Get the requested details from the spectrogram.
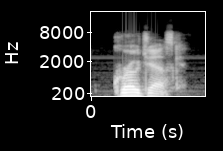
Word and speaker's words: Grodjesk: How do you pronounce your last name? – Grodjesk.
